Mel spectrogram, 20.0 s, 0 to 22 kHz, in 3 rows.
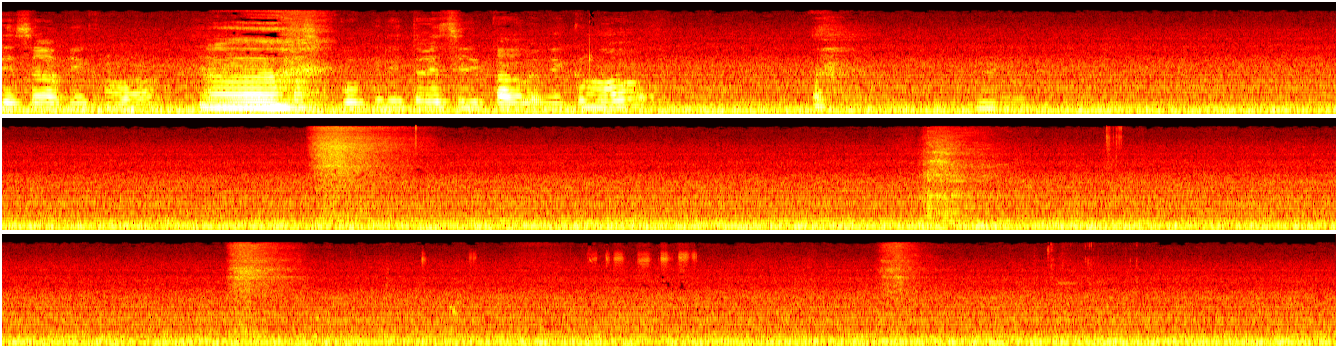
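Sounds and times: man sniffling while crying: 8.2s - 8.8s, 11.2s - 11.8s, 14.5s - 14.9s, 17.7s - 18.1s.

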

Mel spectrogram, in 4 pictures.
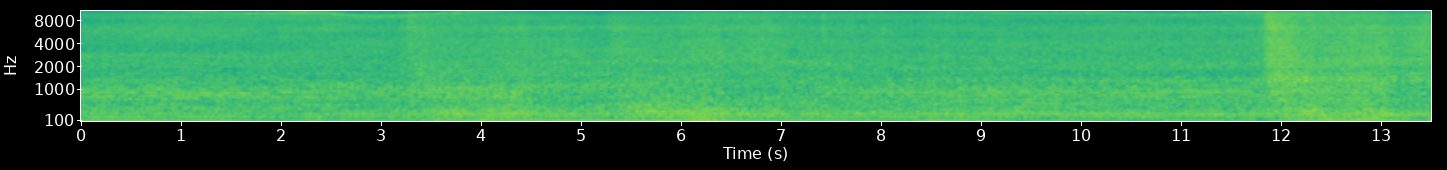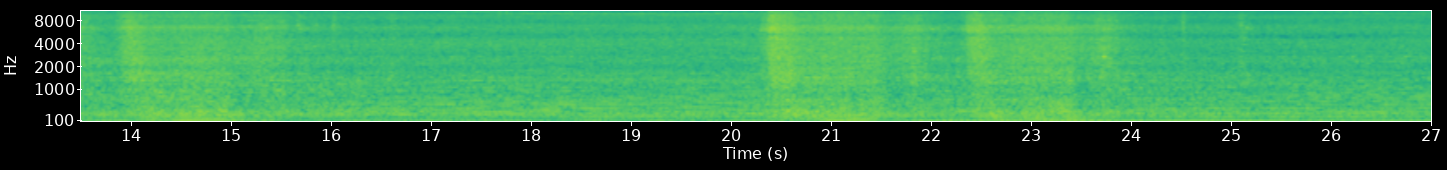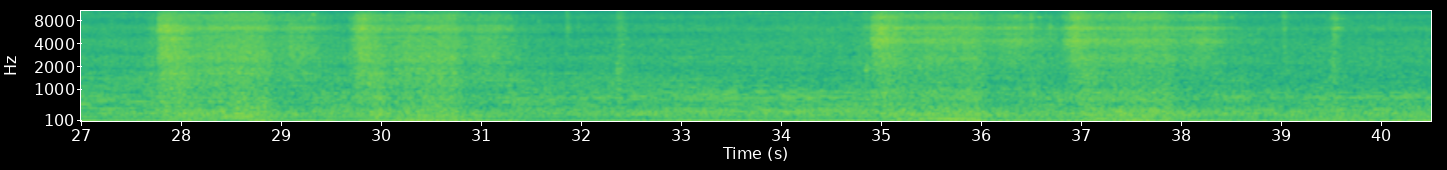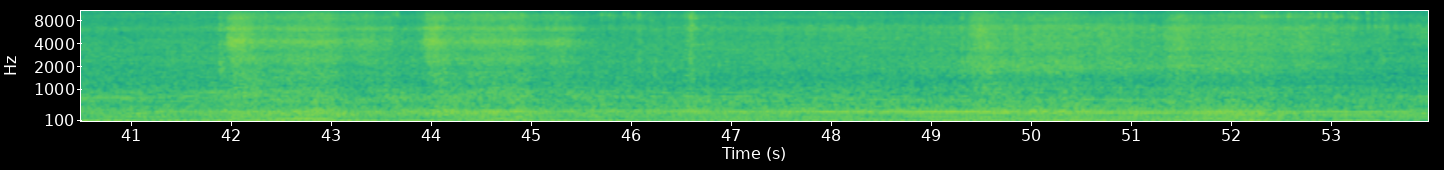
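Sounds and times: hissing and rattling bursts: 20.2s - 25.2s, 27.6s - 32.1s, 34.8s - 39.9s, 41.7s - 53.9s.

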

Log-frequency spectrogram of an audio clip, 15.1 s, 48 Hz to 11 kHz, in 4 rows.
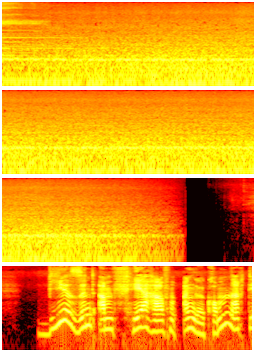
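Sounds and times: van engine and road noise: 0.0s - 10.2s
steady low hum: 0.0s - 10.3s.

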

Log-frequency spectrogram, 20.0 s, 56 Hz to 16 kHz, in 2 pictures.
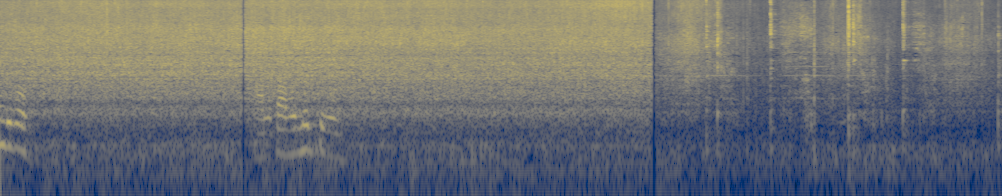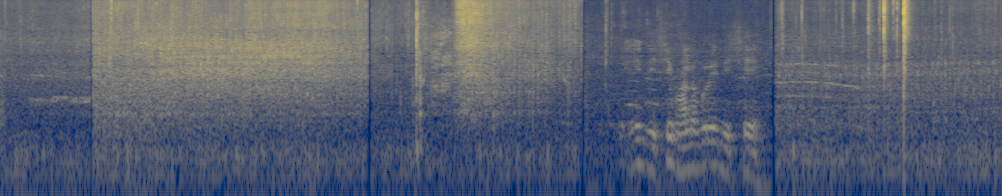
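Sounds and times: water poured with hiss: 0.0s - 10.0s, 11.0s - 15.9s
vegetables sizzling in hot oil: 0.0s - 15.9s, 17.8s - 20.0s.

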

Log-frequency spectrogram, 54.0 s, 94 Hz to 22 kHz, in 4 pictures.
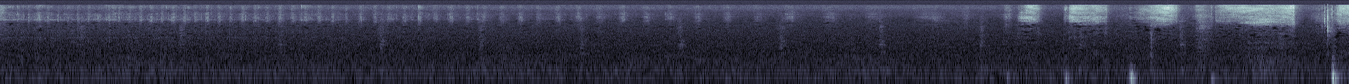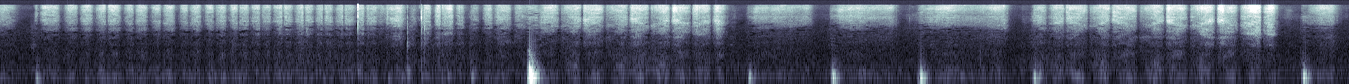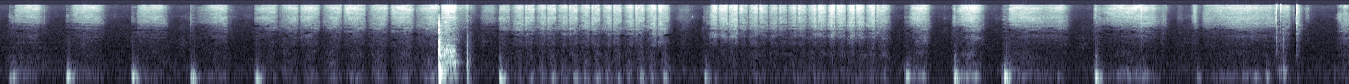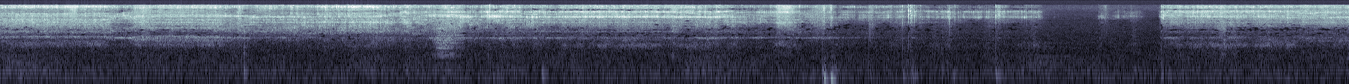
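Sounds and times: fidget spinner rubbing on paper: 10.0s - 49.9s, 52.1s - 53.9s.

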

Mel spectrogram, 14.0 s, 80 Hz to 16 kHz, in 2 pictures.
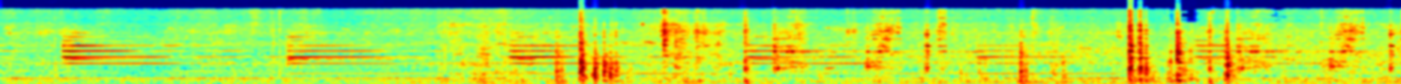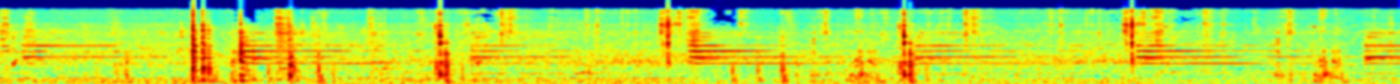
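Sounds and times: knife on wooden chopping board: 3.3s - 8.6s.

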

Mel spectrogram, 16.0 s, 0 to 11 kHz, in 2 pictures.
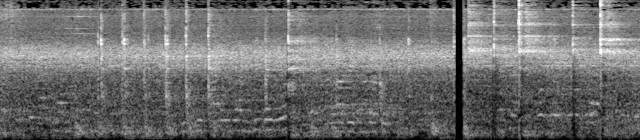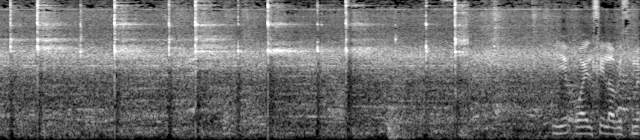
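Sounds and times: sharp metallic taps: 4.8s - 14.0s.

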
